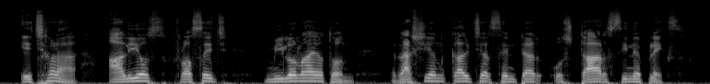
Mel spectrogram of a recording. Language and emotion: Bengali, neutral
